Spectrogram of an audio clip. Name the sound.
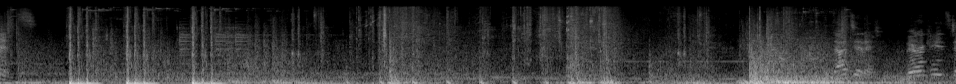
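bomb exploding in the video game Anthem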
